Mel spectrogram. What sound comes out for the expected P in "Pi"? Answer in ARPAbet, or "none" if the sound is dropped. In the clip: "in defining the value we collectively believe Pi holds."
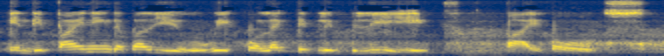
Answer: B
